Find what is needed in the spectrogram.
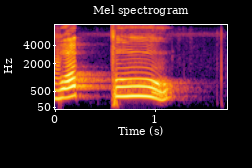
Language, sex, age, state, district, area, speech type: Kannada, female, 30-45, Karnataka, Shimoga, rural, read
